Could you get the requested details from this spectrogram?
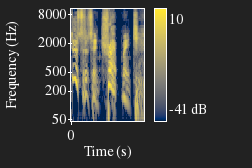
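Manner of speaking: put-on Scottish film-star accent. Retelling how a show imitated an actor: Sean Connery voice. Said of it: "they did like Sean Connery".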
